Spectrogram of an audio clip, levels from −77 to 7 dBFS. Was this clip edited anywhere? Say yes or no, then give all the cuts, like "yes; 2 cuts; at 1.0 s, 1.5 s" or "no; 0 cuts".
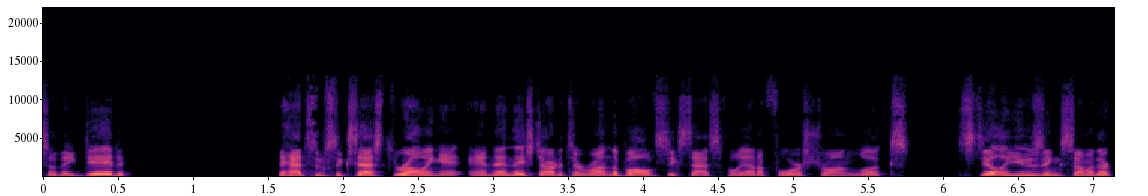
yes; 1 cut; at 4.1 s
